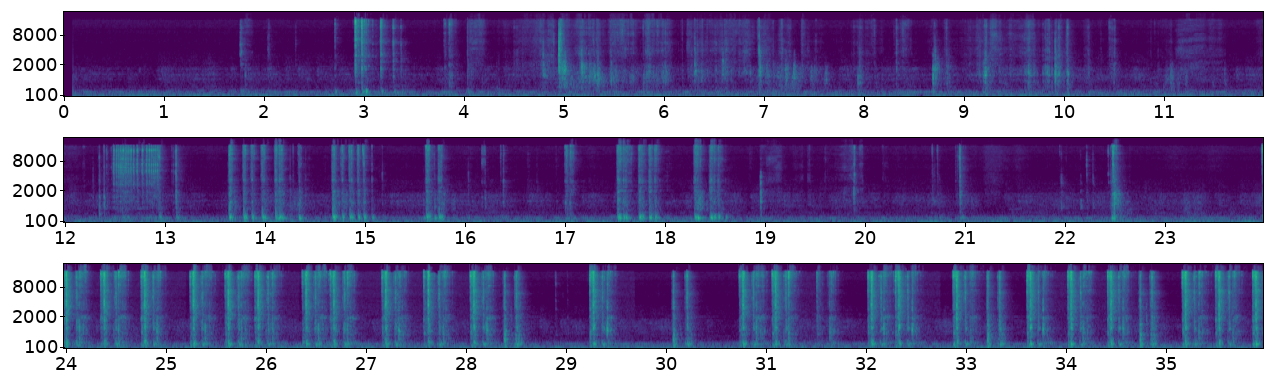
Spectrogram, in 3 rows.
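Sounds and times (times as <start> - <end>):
steady low hum: 0.1 - 35.9
typewriter key strikes: 30.1 - 35.9.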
